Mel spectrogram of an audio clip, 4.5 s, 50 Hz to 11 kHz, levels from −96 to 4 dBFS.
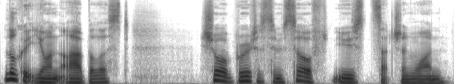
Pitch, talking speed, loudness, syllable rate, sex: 110 Hz, 145 wpm, -20 LUFS, 4.4 syllables/s, male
